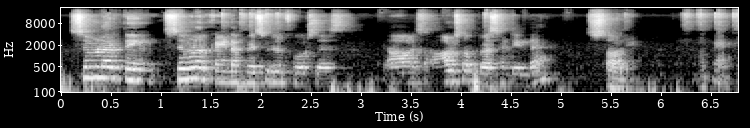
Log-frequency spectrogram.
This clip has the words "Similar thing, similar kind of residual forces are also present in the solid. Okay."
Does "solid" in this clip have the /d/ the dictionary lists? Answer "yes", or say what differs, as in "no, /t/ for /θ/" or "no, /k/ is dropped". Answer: no, /d/ is dropped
